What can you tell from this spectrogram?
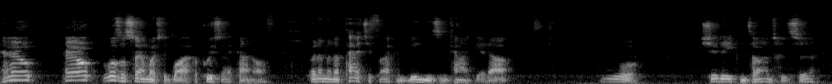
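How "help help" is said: high-pitched mock yelling. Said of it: "And I fucking yell out".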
